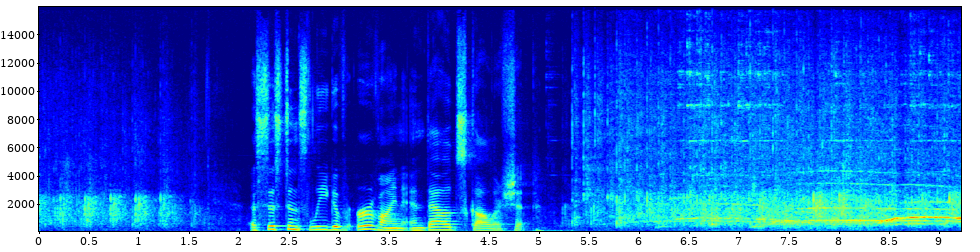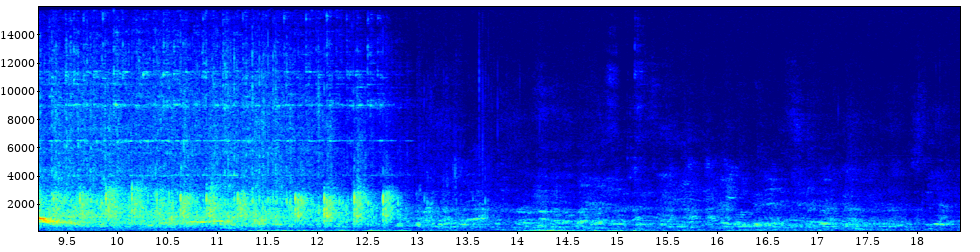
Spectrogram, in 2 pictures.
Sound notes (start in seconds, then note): 0.0 applause; 5.2 applause; 13.3 laughing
